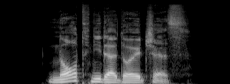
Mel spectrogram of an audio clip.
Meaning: strong/mixed nominative/accusative neuter singular of nordniederdeutsch
- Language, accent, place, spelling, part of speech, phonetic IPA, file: German, Germany, Berlin, nordniederdeutsches, adjective, [ˈnɔʁtˌniːdɐdɔɪ̯t͡ʃəs], De-nordniederdeutsches.ogg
